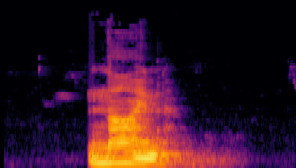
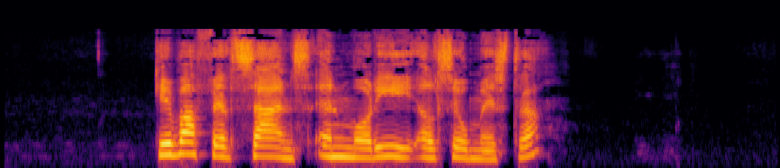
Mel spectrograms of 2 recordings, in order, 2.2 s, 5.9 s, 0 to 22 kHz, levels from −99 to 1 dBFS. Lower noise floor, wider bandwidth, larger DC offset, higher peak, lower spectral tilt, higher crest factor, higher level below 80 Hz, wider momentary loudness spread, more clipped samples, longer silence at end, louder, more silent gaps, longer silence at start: second, -66 dBFS vs -85 dBFS; second, 6.8 kHz vs 11.5 kHz; neither; about the same, -2 dBFS vs 0 dBFS; first, -9 dB/octave vs -2 dB/octave; about the same, 18 dB vs 20 dB; first, -48 dBFS vs -68 dBFS; first, 16 LU vs 8 LU; neither; second, 0.85 s vs 1.8 s; about the same, -16 LUFS vs -17 LUFS; neither; second, 0.65 s vs 1.15 s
